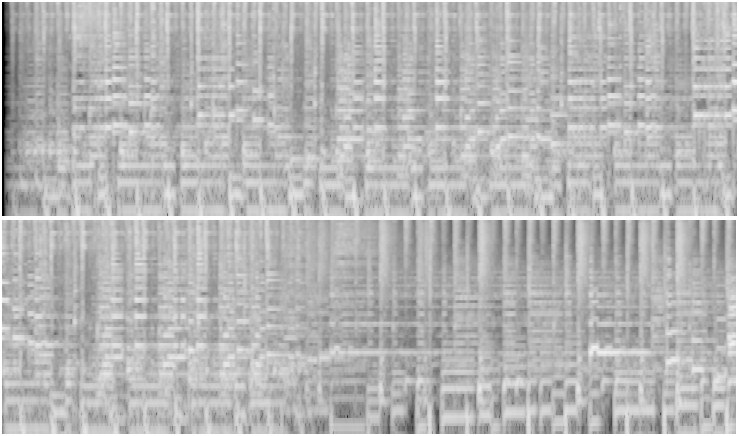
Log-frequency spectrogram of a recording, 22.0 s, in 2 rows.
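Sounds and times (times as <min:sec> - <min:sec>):
solo guitar: 0:00.1 - 0:22.0.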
